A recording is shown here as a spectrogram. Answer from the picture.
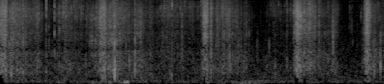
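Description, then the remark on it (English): Footsteps crunch through dry leaves while someone walks through a state park on a Saturday morning, each step a crackly, rustling burst at an uneven walking pace, fairly soft overall, with a faint hiss between steps and no voices. “Me crunching on some leaves.”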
